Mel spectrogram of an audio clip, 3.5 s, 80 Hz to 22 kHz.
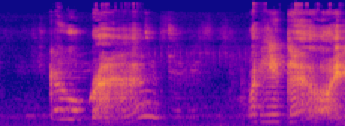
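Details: A 2-year-old female Congo African grey parrot, kept at home, practises her words: two short bursts of speech-like talk, each about a second long, with voiced, word-like phrases in a small room.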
